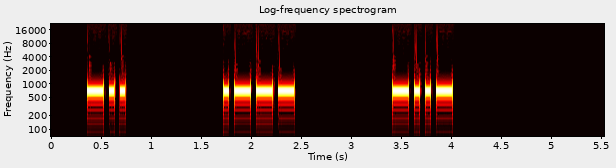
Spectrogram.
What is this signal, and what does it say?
Morse code, heard as a keyed tone, about 22 wpm, spaced as for 8 wpm, 700 Hz. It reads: DJX
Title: USA Call Signs - 5 Characters - 6x Character Spacing - 22wpm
